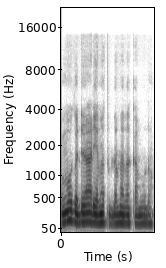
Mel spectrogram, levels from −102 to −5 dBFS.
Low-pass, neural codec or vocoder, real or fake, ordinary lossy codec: 14.4 kHz; codec, 32 kHz, 1.9 kbps, SNAC; fake; none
